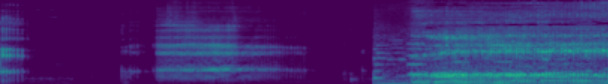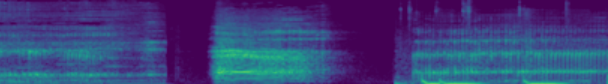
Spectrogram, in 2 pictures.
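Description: Several loud, long, rumbling belches in a row, each a few seconds long: burping.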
